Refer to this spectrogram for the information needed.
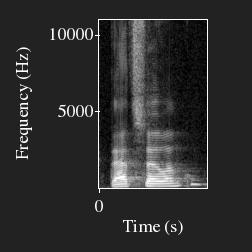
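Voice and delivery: lightly voiced, courteous and firm; respectful young man. A narrator's reading. Young man addresses Hannay respectfully, lightly voiced. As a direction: politely set the officer straight.

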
